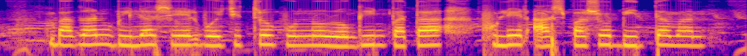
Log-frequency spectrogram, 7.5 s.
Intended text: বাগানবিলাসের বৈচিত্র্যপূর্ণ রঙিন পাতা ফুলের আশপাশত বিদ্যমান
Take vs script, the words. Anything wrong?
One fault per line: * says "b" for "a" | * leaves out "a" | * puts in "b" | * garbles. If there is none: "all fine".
all fine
